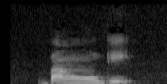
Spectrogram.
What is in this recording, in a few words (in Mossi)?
"vãooge", moore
